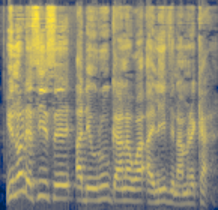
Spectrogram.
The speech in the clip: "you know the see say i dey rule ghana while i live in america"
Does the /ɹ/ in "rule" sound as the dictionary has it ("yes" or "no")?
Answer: no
